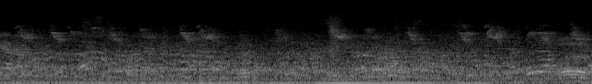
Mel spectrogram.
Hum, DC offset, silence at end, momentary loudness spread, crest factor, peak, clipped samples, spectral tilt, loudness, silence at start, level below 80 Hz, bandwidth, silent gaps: none; under 0.1%; 0 s; 3 LU; 14 dB; -20 dBFS; under 0.1%; -5.5 dB/octave; -35 LUFS; 0 s; -40 dBFS; 11.5 kHz; none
